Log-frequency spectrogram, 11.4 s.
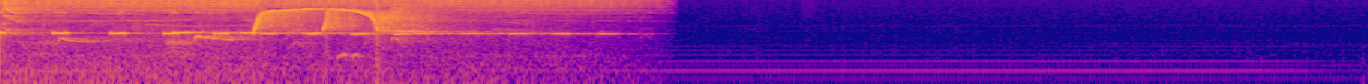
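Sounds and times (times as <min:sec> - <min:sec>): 
sounds of the Amazon: 0:00.0 - 0:05.5.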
